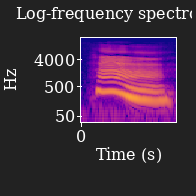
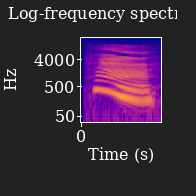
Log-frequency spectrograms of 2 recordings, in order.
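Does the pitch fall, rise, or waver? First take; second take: waver; waver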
